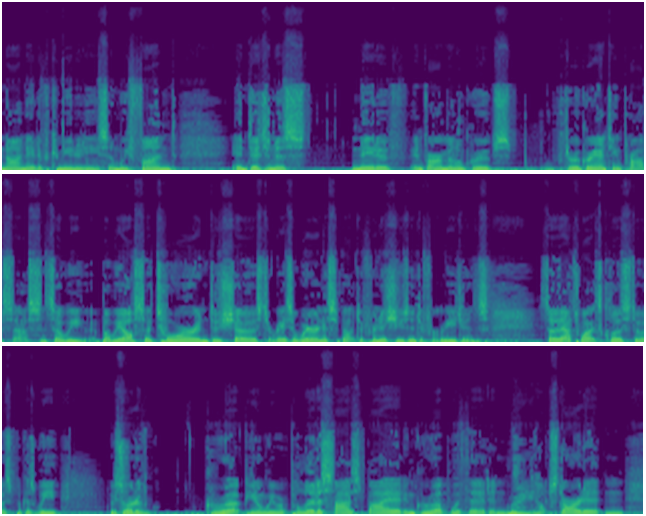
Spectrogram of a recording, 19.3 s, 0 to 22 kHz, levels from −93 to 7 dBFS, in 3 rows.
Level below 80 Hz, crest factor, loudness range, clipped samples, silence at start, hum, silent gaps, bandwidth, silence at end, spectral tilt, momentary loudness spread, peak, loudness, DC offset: -36 dBFS; 14 dB; 2 LU; under 0.1%; 0 s; none; none; 11.5 kHz; 0 s; -6 dB/octave; 8 LU; -8 dBFS; -23 LUFS; under 0.1%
